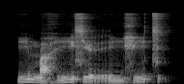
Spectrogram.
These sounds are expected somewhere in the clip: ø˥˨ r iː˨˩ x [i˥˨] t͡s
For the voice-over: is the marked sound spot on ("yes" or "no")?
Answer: no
